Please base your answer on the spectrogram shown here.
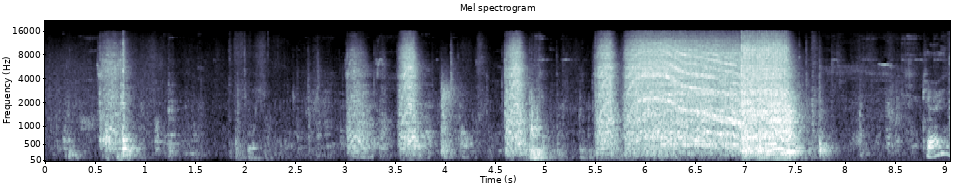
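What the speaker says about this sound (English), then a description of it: "We're going to take our screw and we're going to join the cabinets together here." A power drill drives a screw to join kitchen cabinets during installation. A steady whir of about a second and a half rises among knocks and handling noises, and speech is heard around it.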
